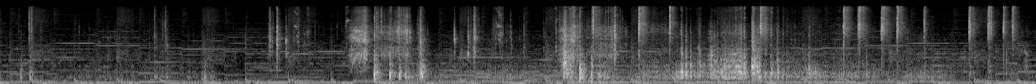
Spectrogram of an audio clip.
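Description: Two Beyblade Burst tops, the Valkyrie combo and Shield Achilles, spinning in a plastic stadium and knocking together in sharp clicks and rattles, sparse at first and coming thick and fast from about three and a half seconds in, over background music with a steady low beat.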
